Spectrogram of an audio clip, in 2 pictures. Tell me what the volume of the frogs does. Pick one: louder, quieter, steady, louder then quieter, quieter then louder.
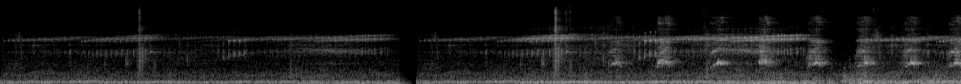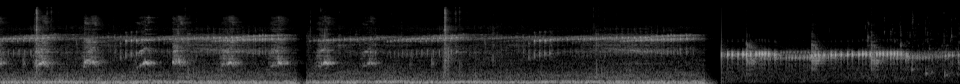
louder.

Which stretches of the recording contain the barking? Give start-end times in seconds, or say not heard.
6.0-13.4.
